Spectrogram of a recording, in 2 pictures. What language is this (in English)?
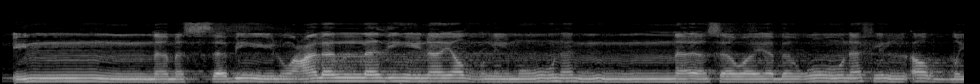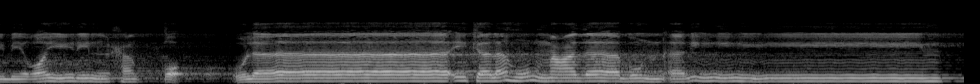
Arabic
